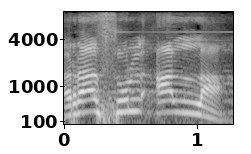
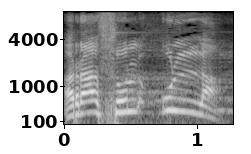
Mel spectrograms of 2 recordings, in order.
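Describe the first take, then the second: First: The ending is pronounced as allah. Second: The ending is pronounced as ullah. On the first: "আবার অনেকেই কয় রাসূল আল্লাহ" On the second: "অনেকেই কয় রাসূল উল্লাহ"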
